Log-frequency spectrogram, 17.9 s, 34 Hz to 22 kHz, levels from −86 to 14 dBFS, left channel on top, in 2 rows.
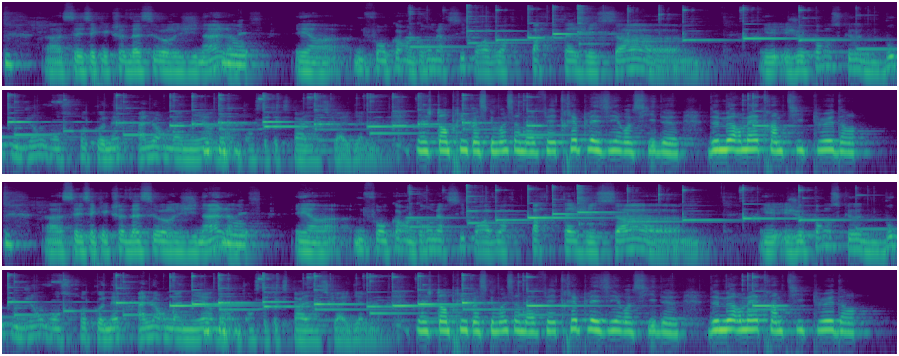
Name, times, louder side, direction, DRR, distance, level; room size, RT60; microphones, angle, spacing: voice 1, 0.0-2.4 2.9-7.0 7.6-11.5 11.9-12.8, right 2 dB, 50° right, 8 dB, 1.4 m, -29 dB
sound 1, 4.0-14.9 16.3-16.8, right 4 dB, 25° right, 1.6 m, -27 dB
voice 2, 12.8-17.5, equal, 10° left, 9 dB, 0.6 m, -19 dB
16.0 x 9.0 x 9.3 m, 0.63 s
head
